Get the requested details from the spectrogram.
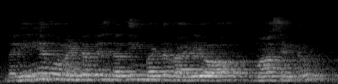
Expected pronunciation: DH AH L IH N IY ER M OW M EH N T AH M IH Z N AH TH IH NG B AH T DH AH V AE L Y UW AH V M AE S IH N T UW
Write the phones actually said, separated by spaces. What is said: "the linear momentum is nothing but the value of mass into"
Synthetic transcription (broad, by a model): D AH N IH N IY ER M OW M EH N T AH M IH Z N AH T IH NG B AH T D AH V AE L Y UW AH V M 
